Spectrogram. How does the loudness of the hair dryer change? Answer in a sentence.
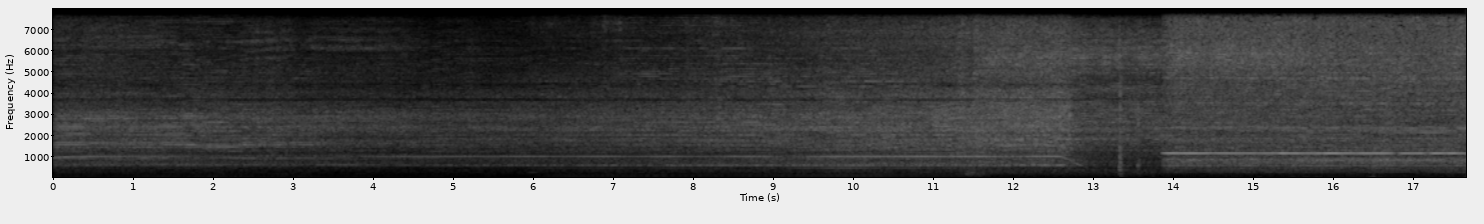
The volume of the hair dryer goes up.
